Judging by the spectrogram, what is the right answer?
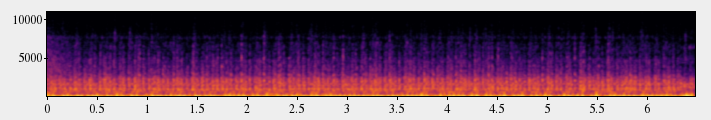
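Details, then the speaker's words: Restored Honda NSR250R MC21 two-stroke after carburetor adjustment, oil pump check and air cleaner fitted; even, steady idle with constant low drone and no dry-clutch rattle; normal idle. "Kopling kering tidak berisik di awal"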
